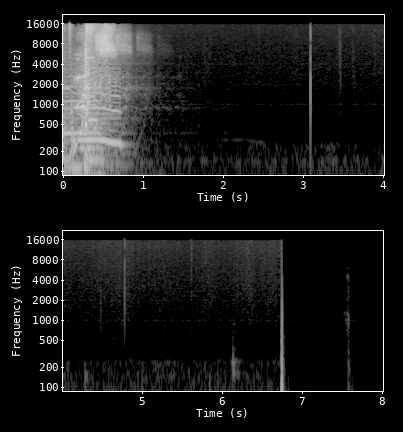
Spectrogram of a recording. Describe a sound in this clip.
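A record stylus crackles and thumps softly in the run-out groove.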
